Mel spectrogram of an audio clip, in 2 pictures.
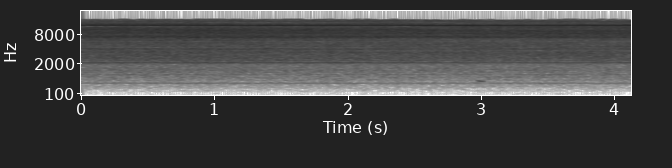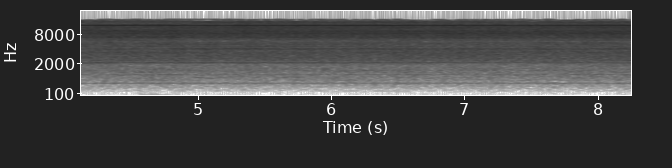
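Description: Makita 40V XGT HP001GD cordless hammer driver-drill running with no load, trigger held: a steady whine over an even hiss, loud enough to read about 95–100 dB on a sound meter held beside it, a level that calls for ear protection. It cuts off near the end.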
